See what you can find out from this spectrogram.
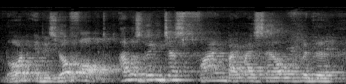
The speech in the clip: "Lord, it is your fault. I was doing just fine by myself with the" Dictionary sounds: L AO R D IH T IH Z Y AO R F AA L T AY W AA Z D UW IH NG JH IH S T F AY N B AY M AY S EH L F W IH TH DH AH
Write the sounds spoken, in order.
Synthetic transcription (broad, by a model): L AO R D IH T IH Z Y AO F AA T AY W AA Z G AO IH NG JH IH S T F AY N B AY M AY S EH L F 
